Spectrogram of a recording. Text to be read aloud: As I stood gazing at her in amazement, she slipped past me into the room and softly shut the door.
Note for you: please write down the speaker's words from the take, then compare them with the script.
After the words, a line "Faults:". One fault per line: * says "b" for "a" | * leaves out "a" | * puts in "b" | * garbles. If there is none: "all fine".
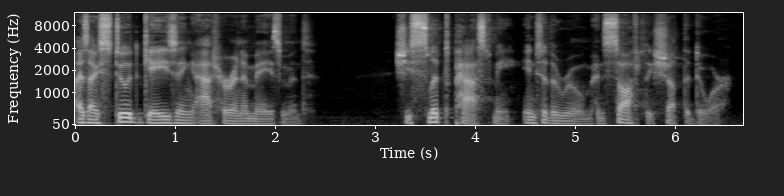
As I stood gazing at her in amazement, she slipped past me into the room and softly shut the door.
Faults:
all fine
